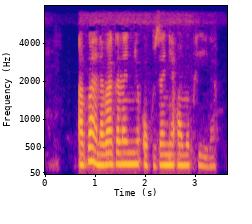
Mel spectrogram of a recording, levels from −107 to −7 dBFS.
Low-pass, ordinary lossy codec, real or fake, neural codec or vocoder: 7.2 kHz; AAC, 32 kbps; real; none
